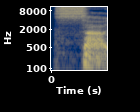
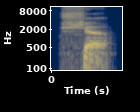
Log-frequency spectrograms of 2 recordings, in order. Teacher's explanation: Huruf sa itu penekanannya di ujung lidah. Huruf sya di tengah lidah.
